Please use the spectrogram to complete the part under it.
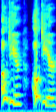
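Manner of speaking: little high-pitched elf voice. Recommending a book to read aloud, speaker shows how to voice the elf: little high-pitched elf voice. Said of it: "that little high-pitched voice".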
